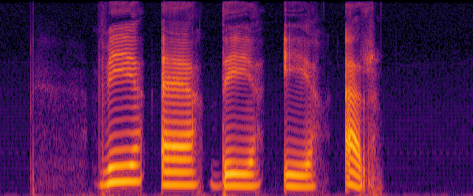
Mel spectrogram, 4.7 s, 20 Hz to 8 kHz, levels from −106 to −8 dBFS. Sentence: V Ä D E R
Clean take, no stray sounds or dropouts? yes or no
yes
